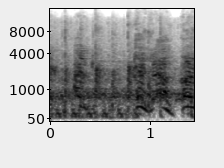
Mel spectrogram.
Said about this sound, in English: Ladies and gentlemen, Rocky welcome Balboa. To the 50th episode of the Rocky Balboa cheesesteak fun hour. Clap it up, gentlemen.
